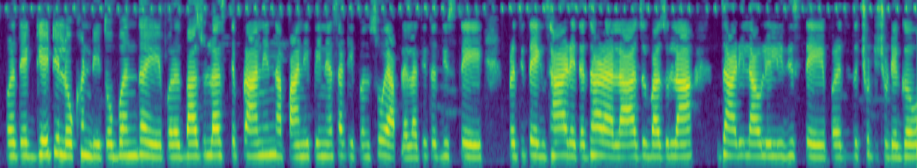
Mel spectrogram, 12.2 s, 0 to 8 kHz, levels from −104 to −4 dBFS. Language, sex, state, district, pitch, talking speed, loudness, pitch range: Marathi, female, Maharashtra, Dhule, 230 Hz, 175 wpm, -15 LUFS, 220-240 Hz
